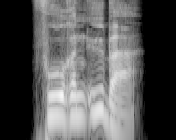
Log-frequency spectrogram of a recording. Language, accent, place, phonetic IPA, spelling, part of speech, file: German, Germany, Berlin, [ˌfuːʁən ˈyːbɐ], fuhren über, verb, De-fuhren über.ogg
- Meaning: first/third-person plural preterite of überfahren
